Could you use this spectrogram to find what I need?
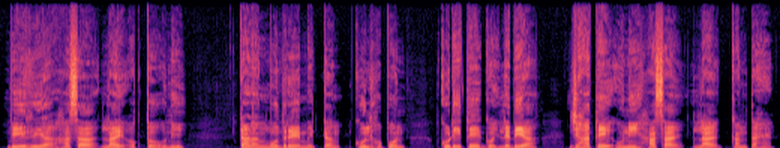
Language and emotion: Santali, neutral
